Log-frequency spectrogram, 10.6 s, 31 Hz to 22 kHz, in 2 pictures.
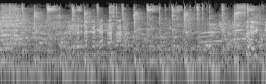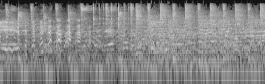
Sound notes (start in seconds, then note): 1.5 laughing; 7.9 upbeat music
